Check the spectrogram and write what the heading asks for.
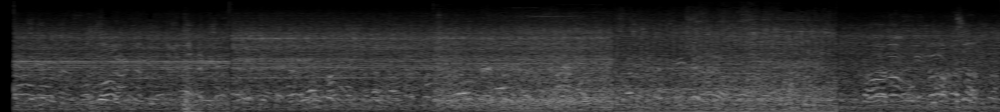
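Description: Road traffic: vehicle engines running, with a heavier low rumble from about six to eight seconds in, under scattered men's voices.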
